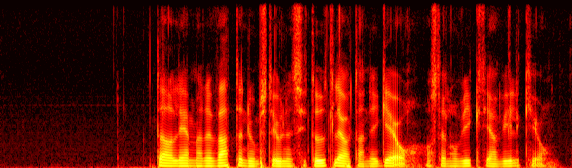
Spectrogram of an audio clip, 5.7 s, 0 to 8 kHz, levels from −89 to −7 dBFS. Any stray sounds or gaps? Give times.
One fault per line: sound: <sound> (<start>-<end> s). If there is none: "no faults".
no faults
